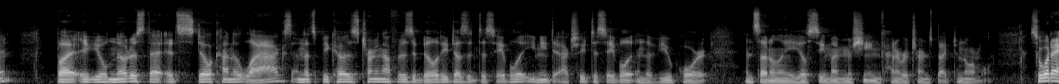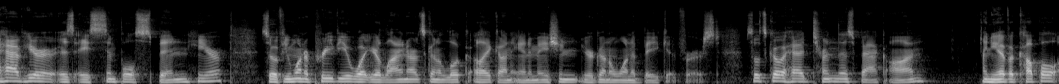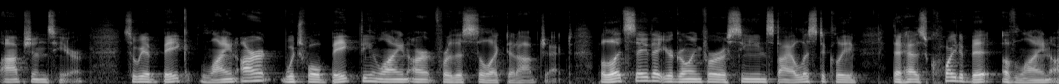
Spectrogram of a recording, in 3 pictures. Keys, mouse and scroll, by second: 0.0 click, 2.3 click, 5.6 click, 6.9-9.9 drag, 19.1 click, 19.6 click.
